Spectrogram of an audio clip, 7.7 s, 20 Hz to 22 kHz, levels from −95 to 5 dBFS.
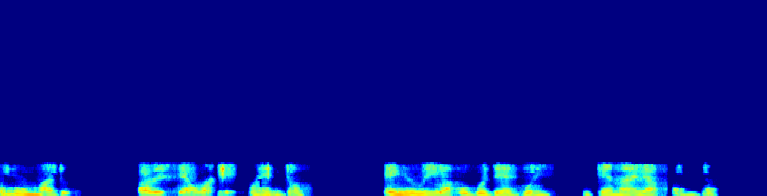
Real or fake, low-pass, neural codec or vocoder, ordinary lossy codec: fake; 3.6 kHz; codec, 24 kHz, 0.9 kbps, WavTokenizer, medium music audio release; AAC, 16 kbps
